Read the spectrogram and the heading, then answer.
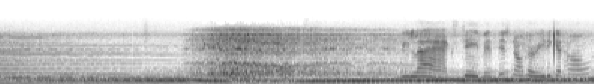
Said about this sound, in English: In this mess of traffic. Must be a wreck or something up ahead.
